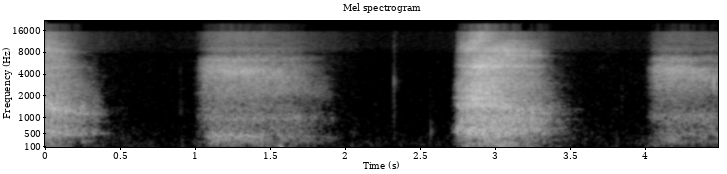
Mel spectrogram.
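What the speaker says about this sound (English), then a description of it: "Either breathing out through the nose or out through the mouth." Strong, forceful breaths pushed out through the nose or mouth during a gentle yoga class, four loud breathy exhales in a slow rhythm with silent pauses between them, close to the microphone.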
